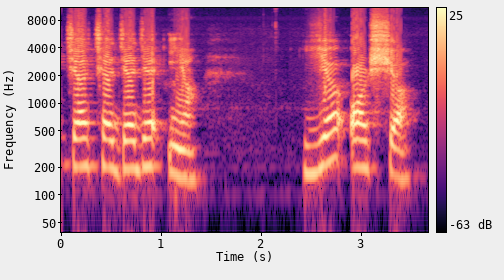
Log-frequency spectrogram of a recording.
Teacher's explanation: नाम तालू में हर्ष ई दीर्घ इ च वर्ग ठीक है च वर्ग में जितने हो जाएंगे च छ ज ज य य और श इनका उच्चारण स्थान कहां से होगा तालू से होगा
